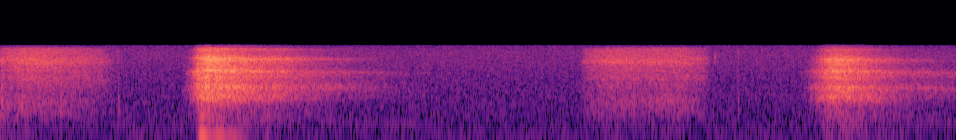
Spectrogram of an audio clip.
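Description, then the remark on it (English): Slow, deep breaths drawn in and let out during a guided meditation, about four long airy swells at a relaxed, even pace, with no talking. “Breathing in and breathing out deeply, releasing any tension in your mind, body, or spirit.”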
